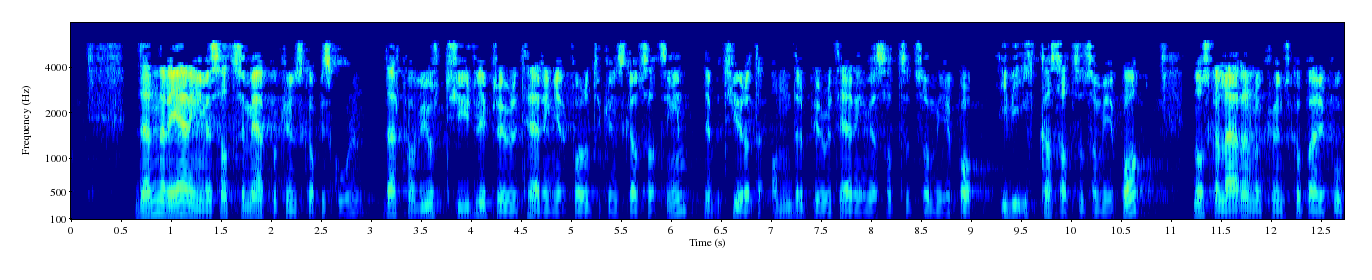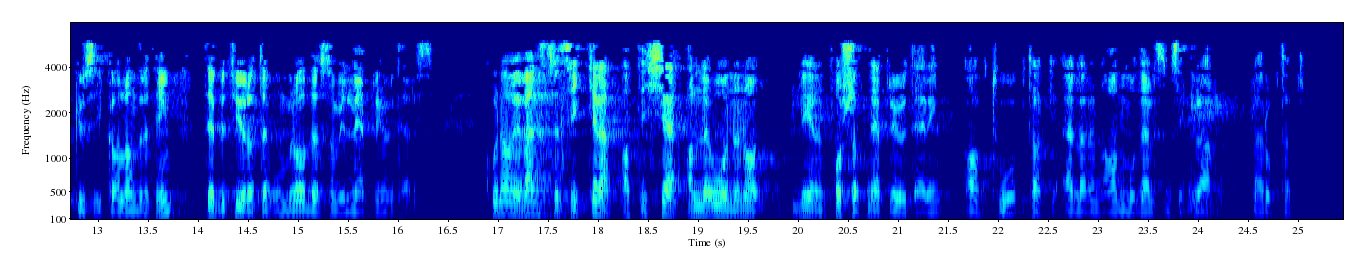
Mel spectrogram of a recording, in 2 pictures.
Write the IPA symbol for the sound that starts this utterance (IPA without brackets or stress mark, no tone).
d̪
